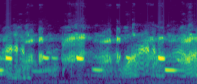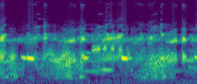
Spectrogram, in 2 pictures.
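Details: Frogs calling in chorus, rough croaking bursts repeated about twice a second alongside short clear whistled notes.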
